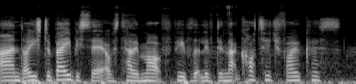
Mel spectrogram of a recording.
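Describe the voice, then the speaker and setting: Noticeable background noise sits behind a woman speaking at a medium pitch and a fairly quick pace. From English Midlands, Leicestershire. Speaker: vlogger. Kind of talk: casual vlog narration. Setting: outdoors in a village and in a van.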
